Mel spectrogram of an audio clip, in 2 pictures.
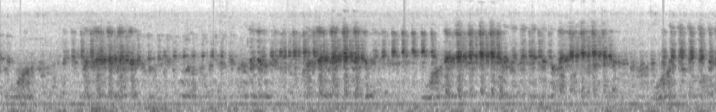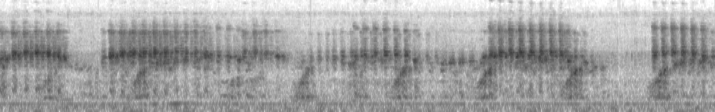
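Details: Frogs calling at night by the pond in a dense chorus: bursts of rapid, pulsed, rattling croaks about a second long, repeated with short gaps, overlapping voices filling the recording.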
